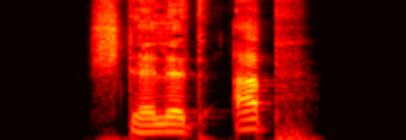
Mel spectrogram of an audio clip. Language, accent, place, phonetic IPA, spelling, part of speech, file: German, Germany, Berlin, [ˌʃtɛlət ˈap], stellet ab, verb, De-stellet ab.ogg
- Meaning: second-person plural subjunctive I of abstellen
